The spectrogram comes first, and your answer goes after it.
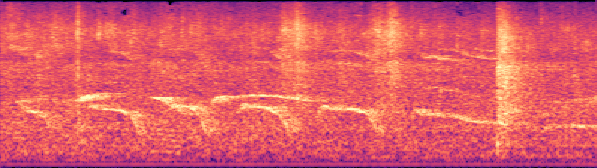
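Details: Female fawn-and-white Italian Greyhound named Dior gives a run of thin, whistled whines, each sliding down in pitch and repeated about every half second, with a soft steady background hum.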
